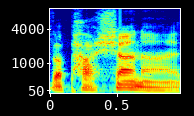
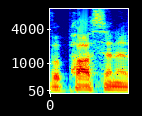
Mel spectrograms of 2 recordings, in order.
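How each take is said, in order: First: The word is said in its Sanskrit form. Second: The word is said in its Pali form. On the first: "is how we pronounce it in Sanskrit" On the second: "is how we pronounce it in uh, Pali"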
